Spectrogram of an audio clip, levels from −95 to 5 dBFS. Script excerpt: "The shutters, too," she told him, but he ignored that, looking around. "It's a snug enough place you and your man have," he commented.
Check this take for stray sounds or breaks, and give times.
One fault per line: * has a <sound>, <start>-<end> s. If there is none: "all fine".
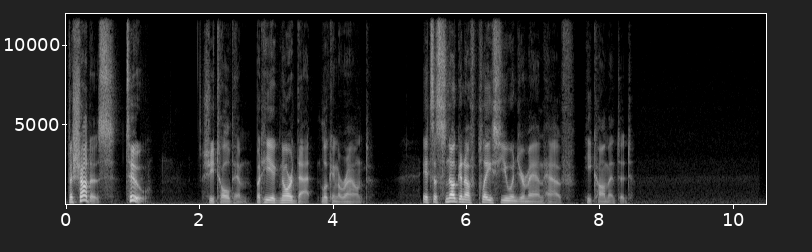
all fine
